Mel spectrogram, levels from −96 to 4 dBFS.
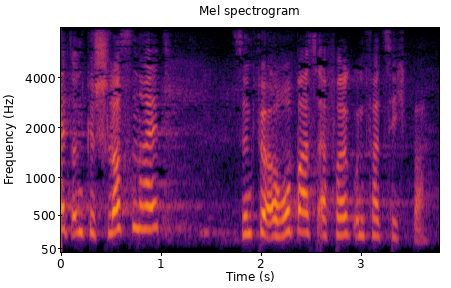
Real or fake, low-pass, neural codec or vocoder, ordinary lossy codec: real; none; none; none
